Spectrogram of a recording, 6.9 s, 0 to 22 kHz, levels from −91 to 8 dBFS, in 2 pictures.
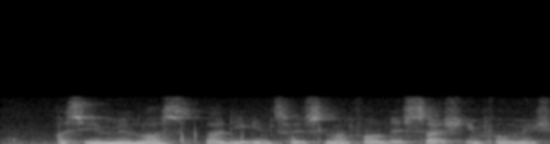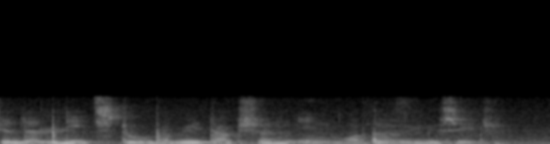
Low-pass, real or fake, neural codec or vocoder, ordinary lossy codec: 7.2 kHz; real; none; none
